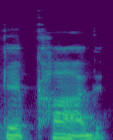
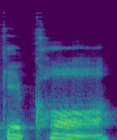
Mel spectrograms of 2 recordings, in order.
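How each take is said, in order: First: The vowel is an open, unrounded 'ah'. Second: The vowel is a low, rounded, exaggerated 'aw'. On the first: "Many people there wouldn't say Cape Cod" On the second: "They would say Cape Caw"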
